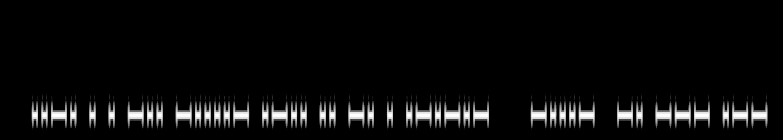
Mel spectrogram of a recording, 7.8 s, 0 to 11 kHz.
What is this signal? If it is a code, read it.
Morse code, heard as a keyed tone, about 25 wpm, 600 Hz. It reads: FEED-LINE. <BT> NOW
